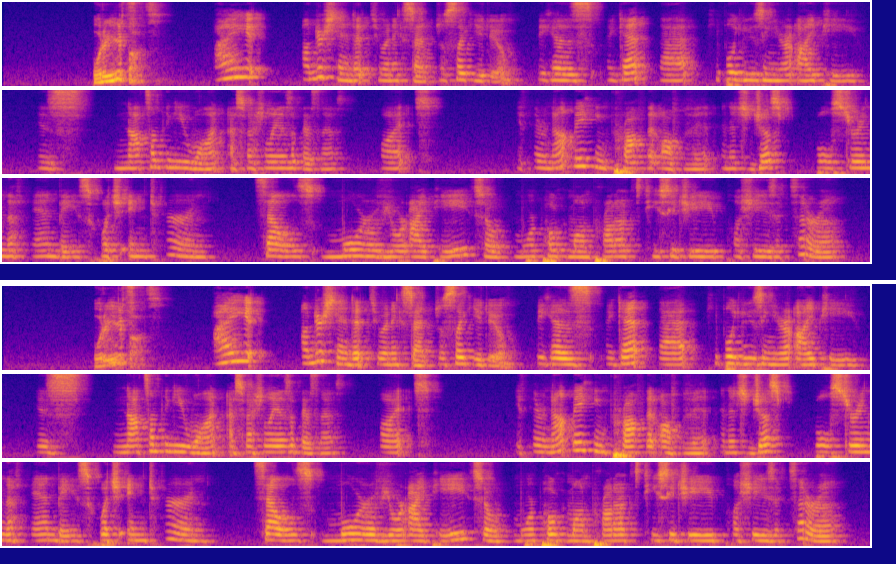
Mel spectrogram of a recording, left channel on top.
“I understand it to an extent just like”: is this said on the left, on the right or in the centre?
Right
